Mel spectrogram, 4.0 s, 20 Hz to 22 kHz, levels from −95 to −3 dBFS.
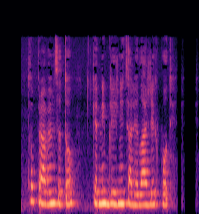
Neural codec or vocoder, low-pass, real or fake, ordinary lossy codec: vocoder, 44.1 kHz, 128 mel bands every 512 samples, BigVGAN v2; 10.8 kHz; fake; MP3, 48 kbps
